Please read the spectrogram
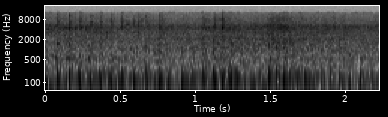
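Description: Faint, steady low engine hum of a motor scooter in the street.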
